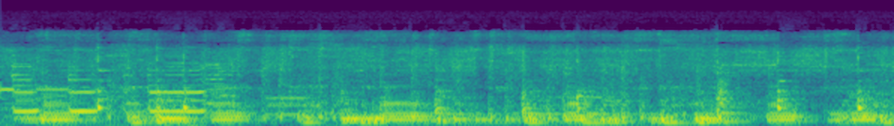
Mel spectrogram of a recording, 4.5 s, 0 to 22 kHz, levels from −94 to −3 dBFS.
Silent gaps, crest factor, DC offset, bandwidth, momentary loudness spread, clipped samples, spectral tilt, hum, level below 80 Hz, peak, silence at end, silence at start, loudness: none; 16 dB; under 0.1%; 9.2 kHz; 6 LU; under 0.1%; -6 dB/octave; none; -36 dBFS; -2 dBFS; 0 s; 0 s; -19 LUFS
